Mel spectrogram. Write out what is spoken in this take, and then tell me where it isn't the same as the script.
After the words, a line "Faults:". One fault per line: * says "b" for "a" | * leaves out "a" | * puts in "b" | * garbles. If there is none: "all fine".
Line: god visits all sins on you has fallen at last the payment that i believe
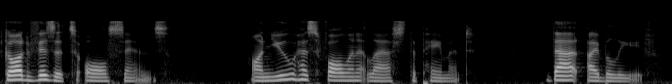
god visits all sins on you has fallen at last the payment that i believe
Faults:
all fine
